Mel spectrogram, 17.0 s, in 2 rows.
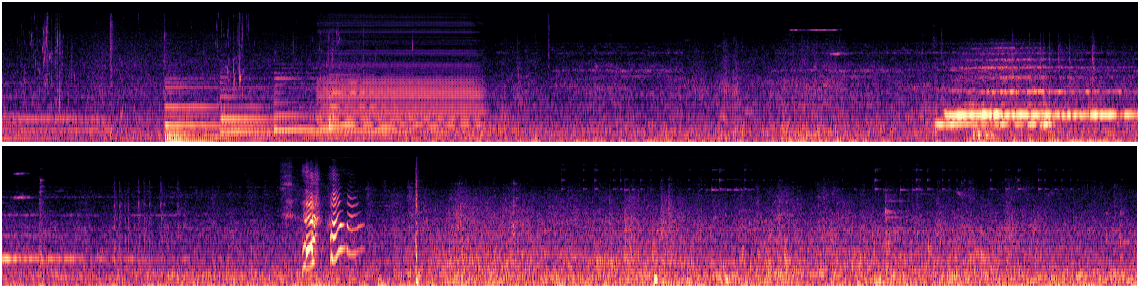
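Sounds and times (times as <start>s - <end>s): train rumbling: 0.0s - 17.0s
two-note train horn: 2.2s - 4.2s, 7.0s - 9.3s.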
